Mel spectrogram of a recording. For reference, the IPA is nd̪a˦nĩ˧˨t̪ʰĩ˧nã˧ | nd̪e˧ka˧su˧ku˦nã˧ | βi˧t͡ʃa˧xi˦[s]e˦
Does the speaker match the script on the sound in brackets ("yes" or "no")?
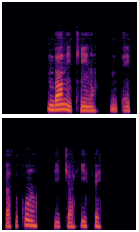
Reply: no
